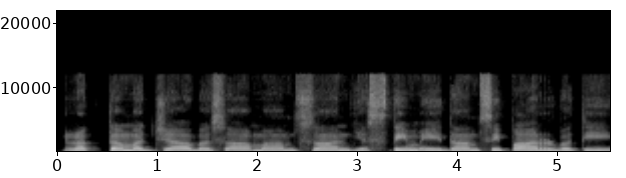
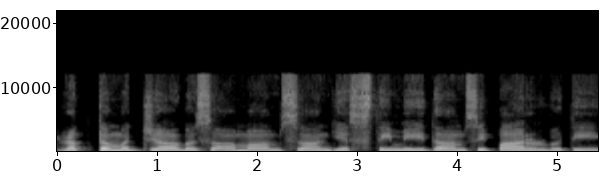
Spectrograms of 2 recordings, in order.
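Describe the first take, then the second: The two takes are said the same way.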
